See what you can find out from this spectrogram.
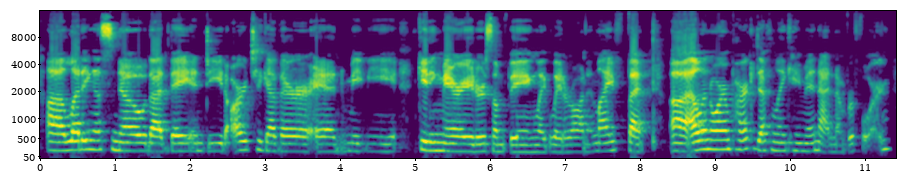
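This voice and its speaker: Froggy-voiced woman with a cold, slow and bright. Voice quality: froggy, deeper than usual. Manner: gushing, enthusiastic. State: hoarse from a cold. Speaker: book vlogger. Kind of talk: casual chat to camera.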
